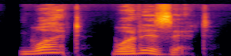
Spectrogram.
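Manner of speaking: usual speaking voice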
